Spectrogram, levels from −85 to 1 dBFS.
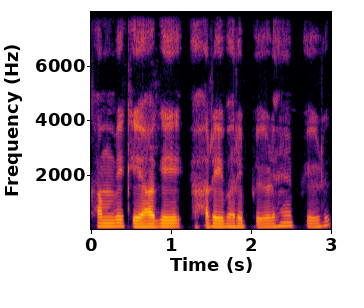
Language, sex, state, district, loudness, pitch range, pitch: Hindi, male, Madhya Pradesh, Katni, -19 LUFS, 105-115 Hz, 110 Hz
